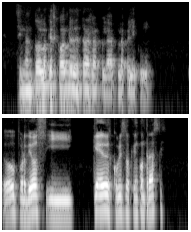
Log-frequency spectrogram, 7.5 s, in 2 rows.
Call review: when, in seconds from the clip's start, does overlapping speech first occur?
none

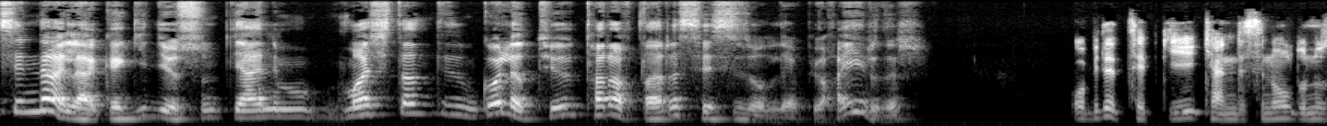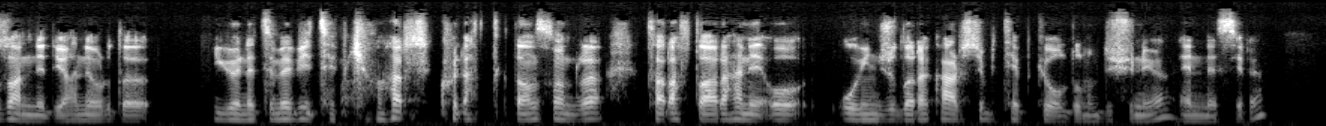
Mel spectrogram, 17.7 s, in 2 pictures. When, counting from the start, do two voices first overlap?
none

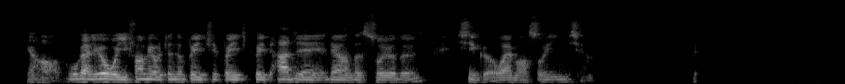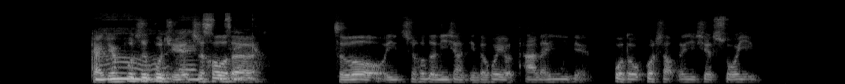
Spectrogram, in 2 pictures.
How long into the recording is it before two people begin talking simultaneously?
9.4 s

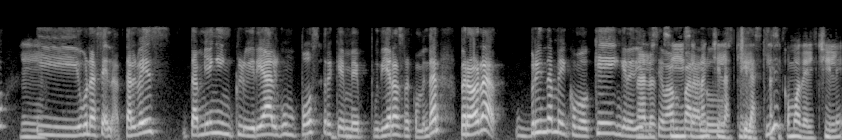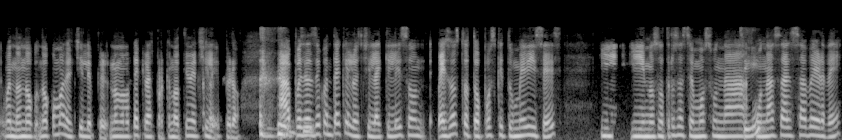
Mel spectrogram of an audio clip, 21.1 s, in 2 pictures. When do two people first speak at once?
8.0 s

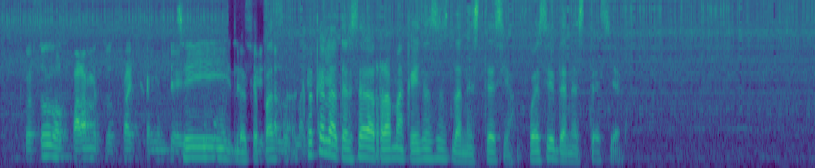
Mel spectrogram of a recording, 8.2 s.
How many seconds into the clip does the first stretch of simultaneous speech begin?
1.8 s

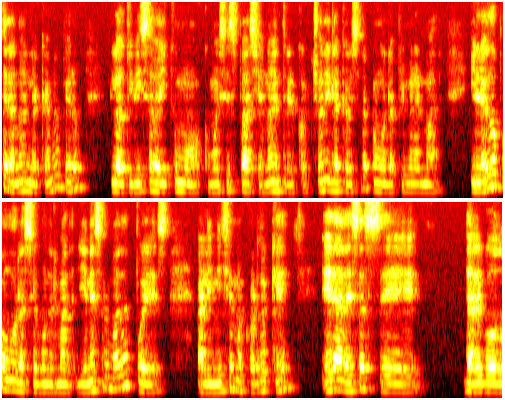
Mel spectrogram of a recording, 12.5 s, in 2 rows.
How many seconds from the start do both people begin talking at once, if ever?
none

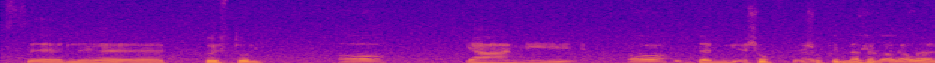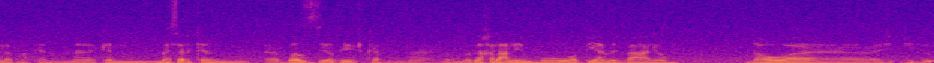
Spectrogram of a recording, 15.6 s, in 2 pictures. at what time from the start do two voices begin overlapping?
6.7 s

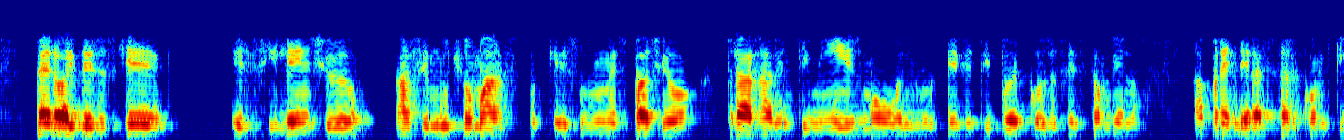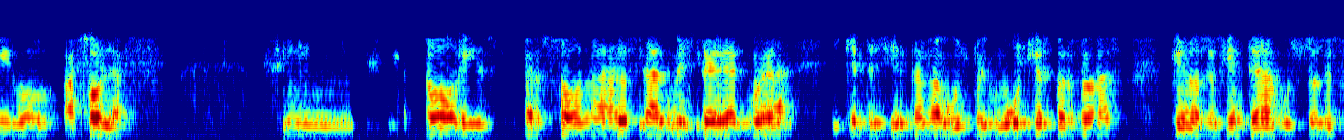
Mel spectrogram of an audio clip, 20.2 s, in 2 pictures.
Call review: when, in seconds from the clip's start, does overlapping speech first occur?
14.7 s

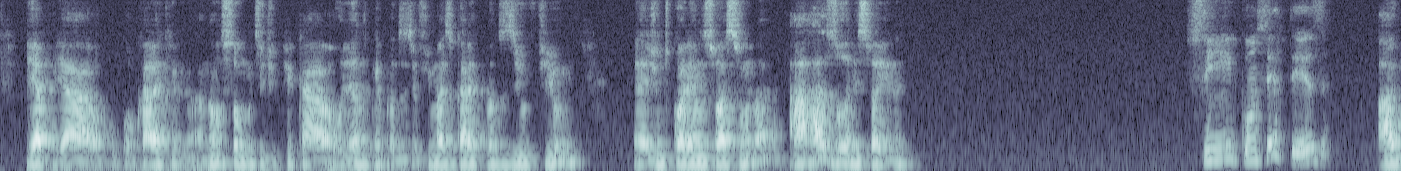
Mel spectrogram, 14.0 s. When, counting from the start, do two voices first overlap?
none

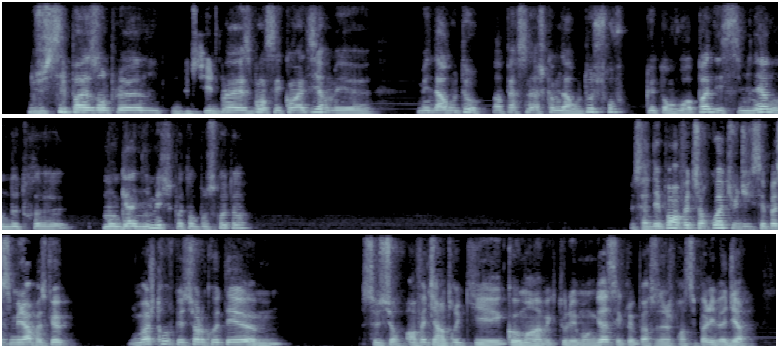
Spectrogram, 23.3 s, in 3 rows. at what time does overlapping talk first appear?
none

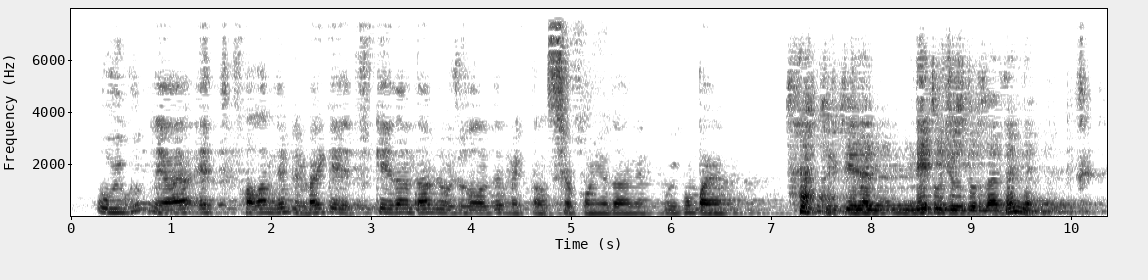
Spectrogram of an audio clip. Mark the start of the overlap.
none

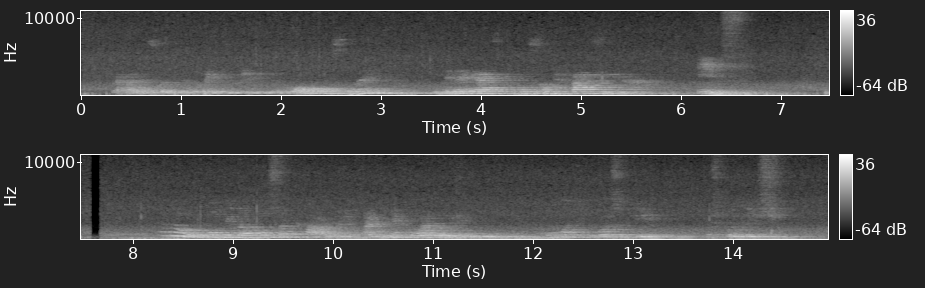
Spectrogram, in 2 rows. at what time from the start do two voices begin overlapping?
none

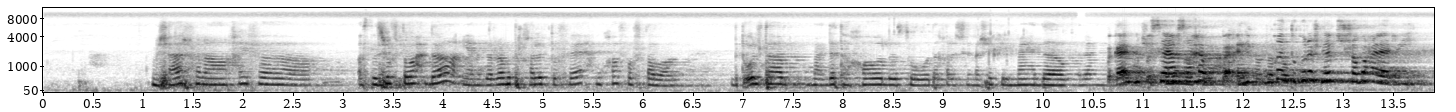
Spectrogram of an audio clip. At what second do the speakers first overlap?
10.6 s

